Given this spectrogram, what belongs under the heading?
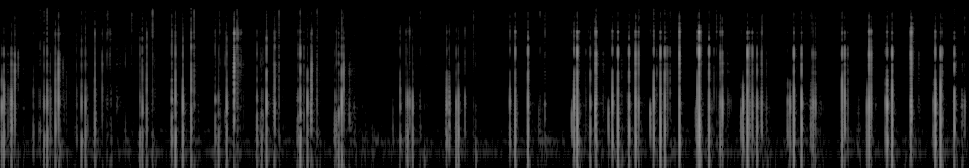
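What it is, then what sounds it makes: Imitation snake skin phone bag tapped. A phone bag made of imitation snake skin is tapped with quick, dry, short taps at an uneven pace, some in fast bursts and some spaced apart. Each tap dies away almost instantly, with a faint low hum running steadily underneath.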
